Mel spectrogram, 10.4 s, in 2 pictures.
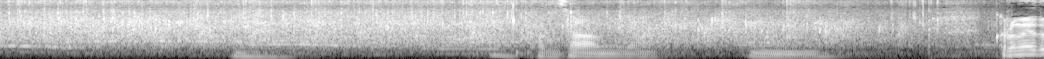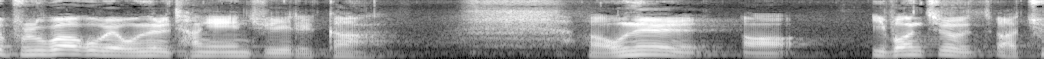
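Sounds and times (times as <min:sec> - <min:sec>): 
church congregation clapping in praise during a worship service: 0:00.0 - 0:05.2
speech: 0:02.7 - 0:04.4, 0:05.0 - 0:07.2, 0:08.2 - 0:10.4.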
